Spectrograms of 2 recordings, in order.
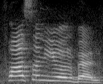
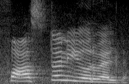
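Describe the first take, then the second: First: The t in fasten is silent. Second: The t in fasten is pronounced. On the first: The speaker calls it right. "T will remain silent here" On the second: The speaker calls it wrong.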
